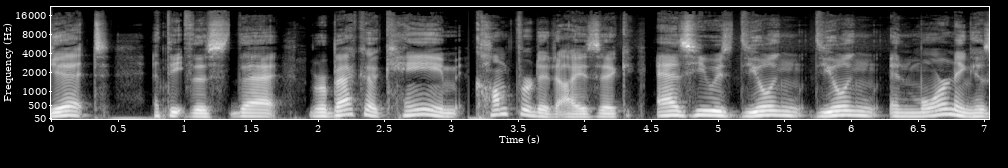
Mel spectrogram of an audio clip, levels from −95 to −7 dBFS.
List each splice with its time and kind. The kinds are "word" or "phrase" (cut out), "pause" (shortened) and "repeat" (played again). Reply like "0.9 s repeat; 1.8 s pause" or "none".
1.0 s phrase; 1.3 s word; 3.1 s word; 4.4 s pause; 5.7 s repeat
